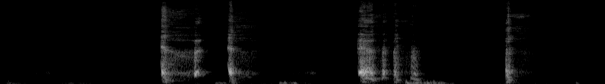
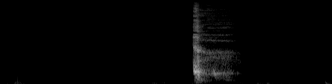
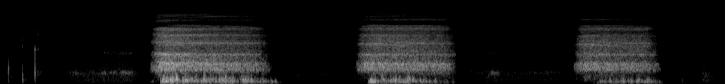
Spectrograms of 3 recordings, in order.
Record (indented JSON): {
  "three_cough_length": "6.1 s",
  "three_cough_amplitude": 7517,
  "three_cough_signal_mean_std_ratio": 0.26,
  "cough_length": "3.3 s",
  "cough_amplitude": 7488,
  "cough_signal_mean_std_ratio": 0.18,
  "exhalation_length": "7.3 s",
  "exhalation_amplitude": 8723,
  "exhalation_signal_mean_std_ratio": 0.52,
  "survey_phase": "alpha (2021-03-01 to 2021-08-12)",
  "age": "18-44",
  "gender": "Female",
  "wearing_mask": "No",
  "symptom_cough_any": true,
  "symptom_new_continuous_cough": true,
  "symptom_fatigue": true,
  "symptom_fever_high_temperature": true,
  "symptom_headache": true,
  "smoker_status": "Never smoked",
  "respiratory_condition_asthma": false,
  "respiratory_condition_other": false,
  "recruitment_source": "Test and Trace",
  "submission_delay": "1 day",
  "covid_test_result": "Positive",
  "covid_test_method": "RT-qPCR"
}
